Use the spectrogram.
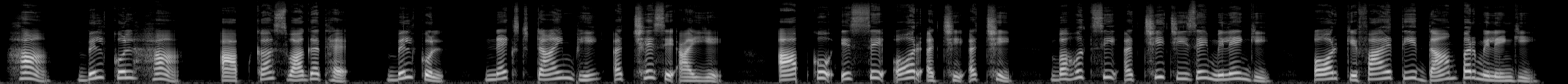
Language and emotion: Hindi, neutral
